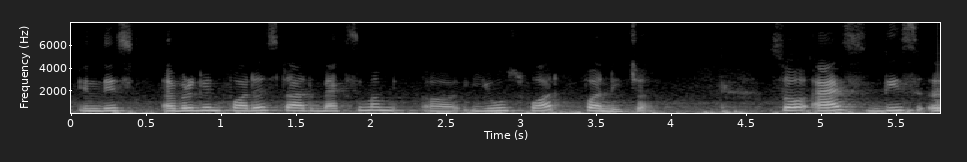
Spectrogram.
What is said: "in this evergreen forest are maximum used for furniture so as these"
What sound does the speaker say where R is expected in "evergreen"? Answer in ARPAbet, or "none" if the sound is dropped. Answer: none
